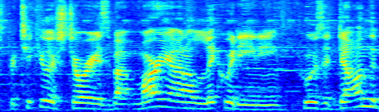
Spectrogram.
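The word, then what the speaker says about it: Licudine: My buddy Hurricane Hayward, the unofficial ambassador of the MaiKai, had to phonetically tell me how to say his last name because I always thought it was Mario Lucinde or something, but it's Mariano Liquidini. He is the Houdini of liquid.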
